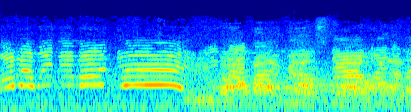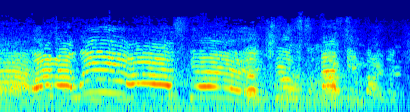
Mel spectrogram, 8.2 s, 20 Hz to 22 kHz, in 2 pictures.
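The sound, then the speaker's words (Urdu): Some 300 protesters chant slogans as they march toward the State House, loud voices rising and falling in repeated, rhythmic phrases over crowd noise. “تقریباً 300 افراد نے state house کی جانب مارچ کیا۔ وہ وہی نعرے لگا رہے تھے جو آج سے 2 سال پہلے اپنی تحریک کے آغاز پر انہوں نے لگائے تھے۔”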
